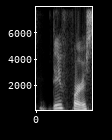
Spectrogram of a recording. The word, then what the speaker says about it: differs: Then differs, which is which has two syllables, starts with d, which has a short e vowel sound. First, which has still a short vowel sound, but it's e sound, and it ends with a hissing sound still. So differs.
